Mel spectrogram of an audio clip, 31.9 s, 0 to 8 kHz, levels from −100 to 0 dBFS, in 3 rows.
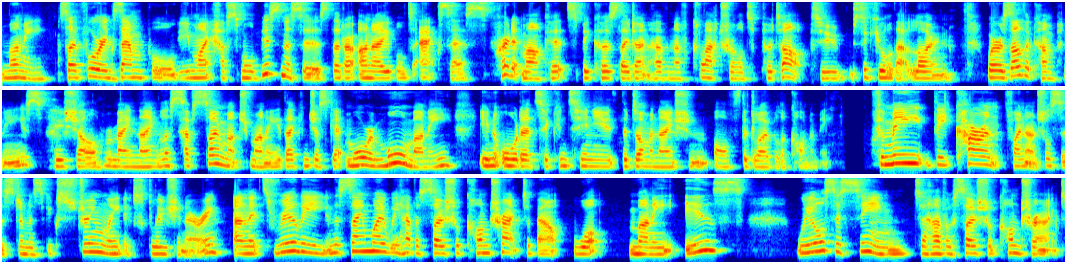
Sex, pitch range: female, 195-240 Hz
